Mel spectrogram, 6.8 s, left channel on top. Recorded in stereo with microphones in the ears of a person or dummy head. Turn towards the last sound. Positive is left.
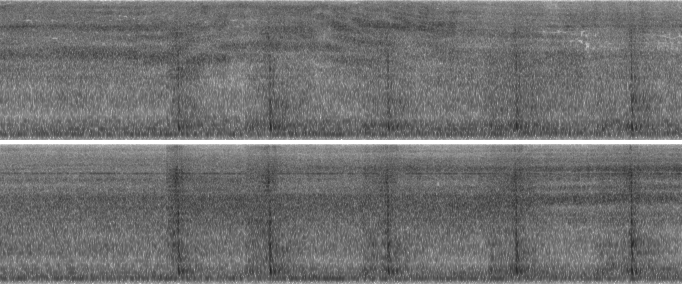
turn(degrees=-30)  # may be behind; listen again after turning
